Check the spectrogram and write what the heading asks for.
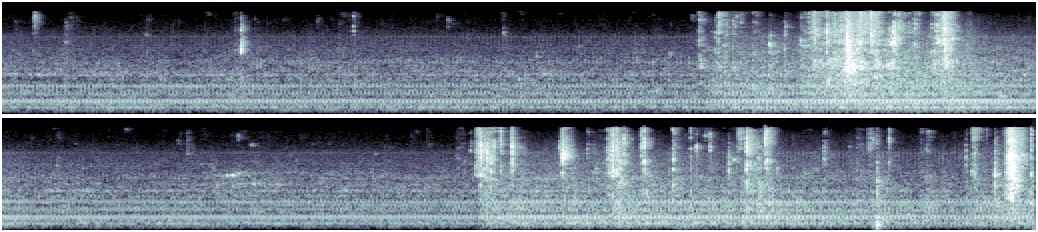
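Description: Faint rustling and crinkling of plastic fish-transport bags being handled, in two short spells about four and eight seconds in, over a steady faint hum.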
